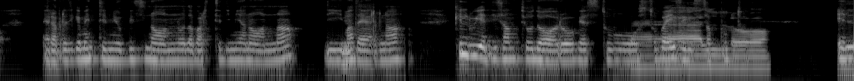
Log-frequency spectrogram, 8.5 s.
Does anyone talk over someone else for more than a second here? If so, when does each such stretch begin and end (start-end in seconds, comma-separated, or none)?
6.3-7.5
